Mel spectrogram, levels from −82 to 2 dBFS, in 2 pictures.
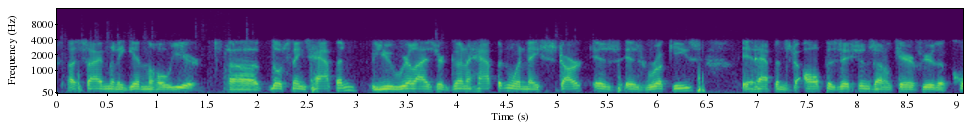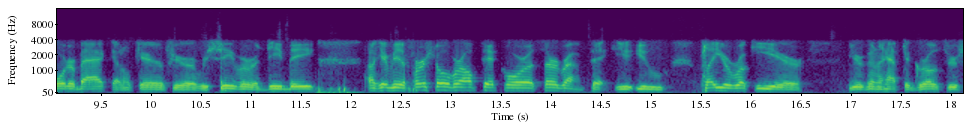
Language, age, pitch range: English, 50-69, 85-105 Hz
